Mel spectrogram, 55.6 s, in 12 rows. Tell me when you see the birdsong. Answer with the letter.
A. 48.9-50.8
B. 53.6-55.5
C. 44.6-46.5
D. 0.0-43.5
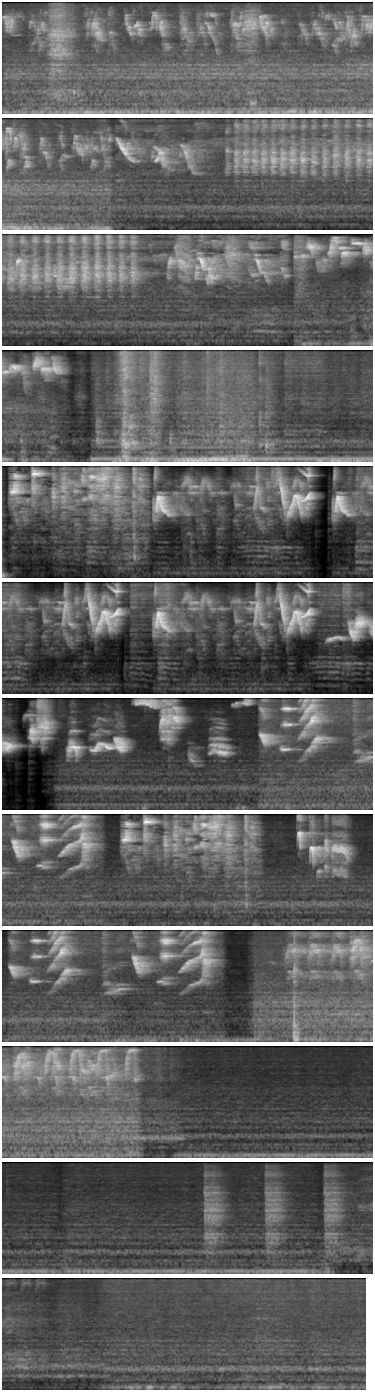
D.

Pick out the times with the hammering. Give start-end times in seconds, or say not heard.
48.9-50.8.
